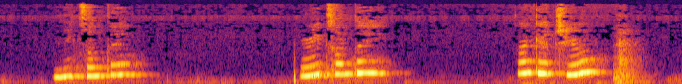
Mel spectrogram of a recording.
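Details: Husky screaming dramatically indoors while its owner works from home: three drawn-out, wavering, yodel-like vocal bursts, each roughly a second long, bending up and down in pitch, separated by short silences in a quiet room.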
